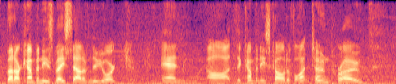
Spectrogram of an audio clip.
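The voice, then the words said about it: North Carolina accent. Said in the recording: “my accent, I'll tell you I'm from North Carolina”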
